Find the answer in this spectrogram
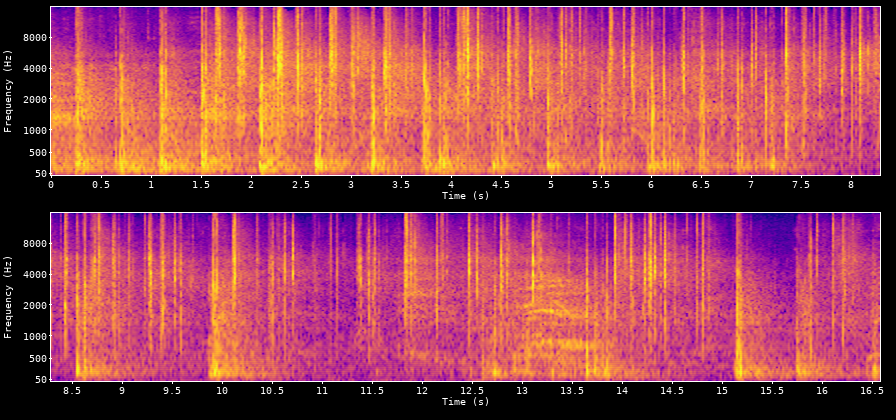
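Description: Step team stepping: a fast run of stomps on a hardwood gym floor with claps and body slaps, thinning out about ten seconds in before a few more hits near the end.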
